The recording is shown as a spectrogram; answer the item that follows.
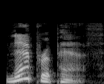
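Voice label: "naprapath", British English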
